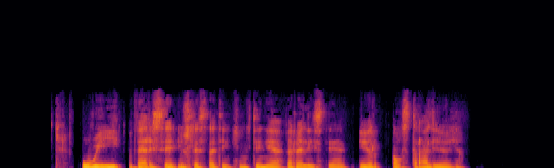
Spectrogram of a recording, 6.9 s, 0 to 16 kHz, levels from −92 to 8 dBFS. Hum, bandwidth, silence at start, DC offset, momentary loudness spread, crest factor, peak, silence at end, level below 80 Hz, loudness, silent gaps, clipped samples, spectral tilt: none; 7.4 kHz; 0.7 s; under 0.1%; 11 LU; 16 dB; -2 dBFS; 1.15 s; -42 dBFS; -18 LUFS; none; under 0.1%; -7 dB/octave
